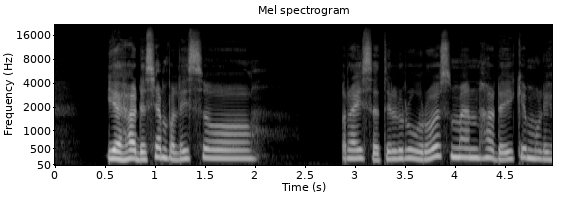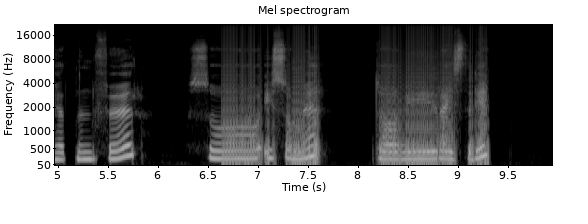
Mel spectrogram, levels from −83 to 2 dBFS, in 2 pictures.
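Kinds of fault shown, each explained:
Buffer tearing, 6.64 s to the end at 9.95 s: the software filling the playback ring buffer and the hardware reading it have slipped out of step, so they cross inside every period. A small slice of each buffer, around a sixth, replays speech from one lap earlier, roughly 20 ms old, with hard joins on both sides. This produces a steady robotic buzz at 93.8 Hz over the speech, which fits a 512-sample buffer.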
